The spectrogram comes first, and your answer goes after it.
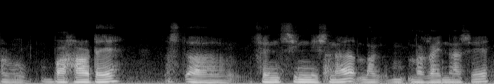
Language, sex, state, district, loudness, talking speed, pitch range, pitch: Nagamese, male, Nagaland, Kohima, -19 LUFS, 135 wpm, 100-115 Hz, 105 Hz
